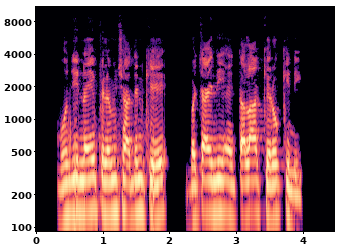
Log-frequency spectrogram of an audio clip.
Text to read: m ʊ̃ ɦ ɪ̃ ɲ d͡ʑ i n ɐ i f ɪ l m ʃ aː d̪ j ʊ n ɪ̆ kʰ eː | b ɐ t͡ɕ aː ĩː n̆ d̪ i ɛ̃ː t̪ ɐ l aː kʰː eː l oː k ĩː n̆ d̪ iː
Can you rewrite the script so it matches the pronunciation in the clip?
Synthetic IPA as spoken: m ʊ̃ ɦ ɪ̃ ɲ d͡ʑ i n ɐ i f ɪ l m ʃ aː d̪ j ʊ n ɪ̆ kʰ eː | b ɐ t͡ɕ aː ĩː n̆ d̪ i ɛ̃ː t̪ ɐ l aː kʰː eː ɾ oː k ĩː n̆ d̪ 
